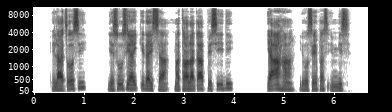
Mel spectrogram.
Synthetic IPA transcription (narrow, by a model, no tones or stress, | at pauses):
pʼɪlaːt͡sʼo̞ːsɪ | jɛsuːs̬ɪhɐjkʼːɪd̪ɐjsːɐmɐt̪ohɐlɐkʼaːpːɛsɪɪd̪ɪ | ʔjɐːɦajo̞ːse̞ːfɐsɪmːɪs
